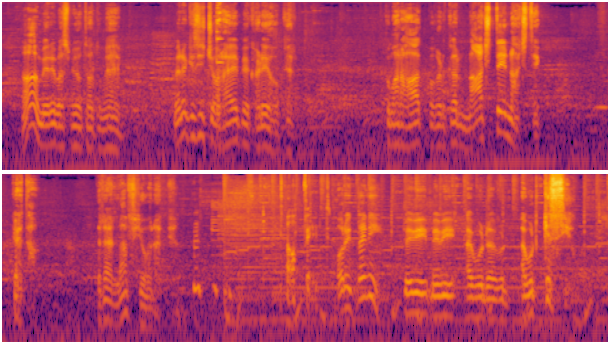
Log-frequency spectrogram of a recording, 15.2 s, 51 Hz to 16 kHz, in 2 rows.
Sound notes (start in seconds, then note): 9.9 Ana giggling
